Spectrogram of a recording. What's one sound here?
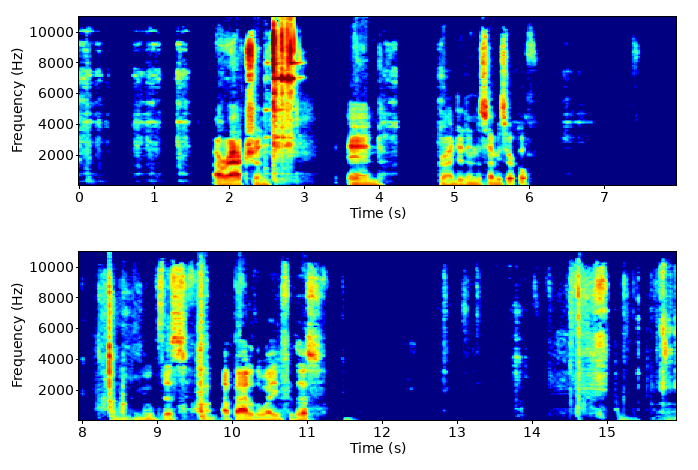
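Metal parts clink and scrape against a steel plate.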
